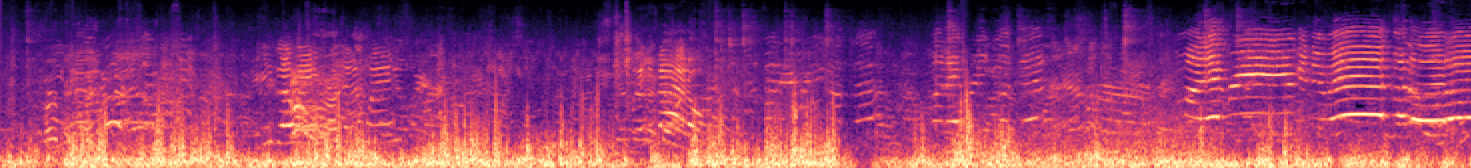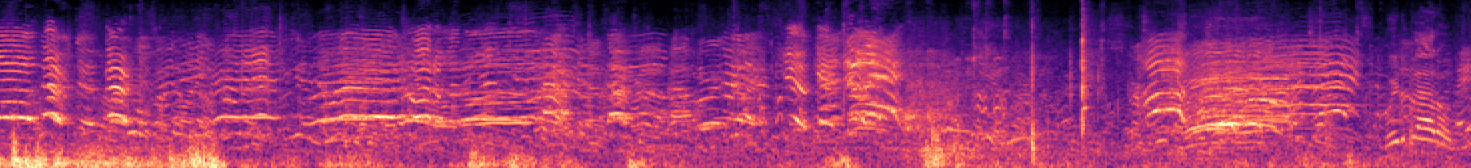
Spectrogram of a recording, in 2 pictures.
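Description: Young girls shout and cheer across an open field outdoors.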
